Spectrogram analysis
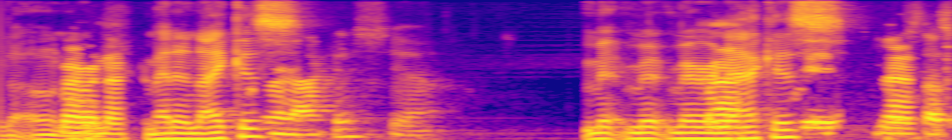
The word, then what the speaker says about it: Marinakis: But to a certain extent, I do feel that it's how do you pronounce his last name? The owner, Marinakis. Marinakis, yeah. Marinakis.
